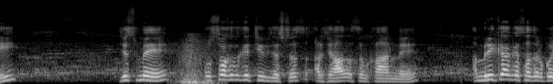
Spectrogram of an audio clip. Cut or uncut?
cut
